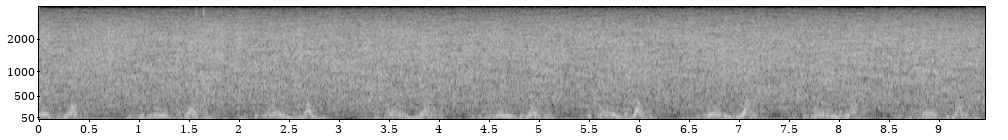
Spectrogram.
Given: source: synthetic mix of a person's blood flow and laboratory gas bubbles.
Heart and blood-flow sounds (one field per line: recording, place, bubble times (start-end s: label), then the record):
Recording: Doppler ultrasound of blood flow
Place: precordium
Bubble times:
1.53-1.72 s: bubbles
2.25-2.43 s: bubbles
3.81-4.06 s: bubbles
From the record:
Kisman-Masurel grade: 121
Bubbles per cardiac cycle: 1 to 2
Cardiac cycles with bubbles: 10 to 50%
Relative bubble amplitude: barely perceptible (0.100 to 0.250)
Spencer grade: 2 (many but less than half of the cardiac periods contain bubble signals, singularly or in groups)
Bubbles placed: anywhere in the cardiac cycle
